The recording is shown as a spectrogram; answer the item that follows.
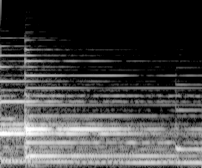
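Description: Gentle new-age background music: a piano-like note is struck a quarter-second in and rings out over a steady low pad, with a softer note change near the end.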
